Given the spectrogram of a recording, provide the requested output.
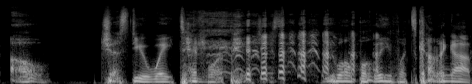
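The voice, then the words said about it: Imitates another person's voice. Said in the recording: “it's hard to do that Kevin voice... you're excelling at it, though. It's pretty good.”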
